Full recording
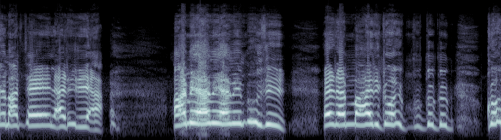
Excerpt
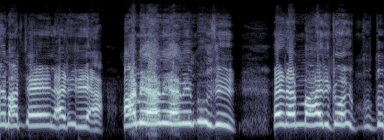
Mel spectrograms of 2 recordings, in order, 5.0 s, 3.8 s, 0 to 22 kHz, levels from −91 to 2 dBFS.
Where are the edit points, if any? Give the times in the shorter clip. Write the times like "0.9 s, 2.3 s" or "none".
1.1 s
